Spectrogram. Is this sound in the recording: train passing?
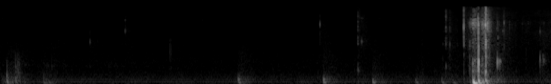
no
